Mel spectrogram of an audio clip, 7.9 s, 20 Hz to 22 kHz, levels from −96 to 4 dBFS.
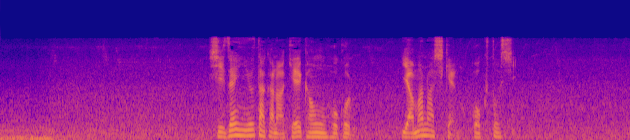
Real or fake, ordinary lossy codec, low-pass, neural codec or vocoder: real; none; 7.2 kHz; none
